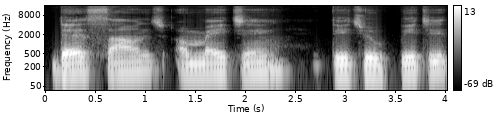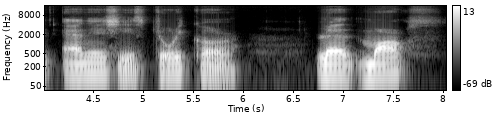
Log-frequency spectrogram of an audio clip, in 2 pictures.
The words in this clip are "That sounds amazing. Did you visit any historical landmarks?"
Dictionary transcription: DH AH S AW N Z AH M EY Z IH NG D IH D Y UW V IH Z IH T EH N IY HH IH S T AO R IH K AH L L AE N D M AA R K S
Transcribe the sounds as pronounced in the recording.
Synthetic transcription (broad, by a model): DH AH S AW N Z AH M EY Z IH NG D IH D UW B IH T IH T EH N IY HH IH S T AO R IH K AH L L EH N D M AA R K S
